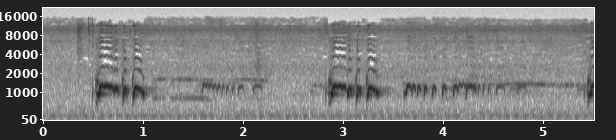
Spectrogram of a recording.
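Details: Zebra dove of local type singing to draw song from other doves: two loud bursts of fast, clipped coos about two and a half seconds apart, each trailing into softer, even coo series from other doves; steady low hum.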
